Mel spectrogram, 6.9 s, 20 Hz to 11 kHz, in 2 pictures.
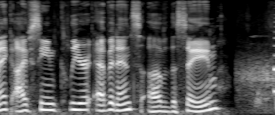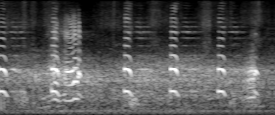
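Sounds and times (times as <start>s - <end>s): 
speech: 0.0s - 2.9s
low steady noise: 0.0s - 6.8s
Canada geese honking: 3.1s - 6.8s.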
